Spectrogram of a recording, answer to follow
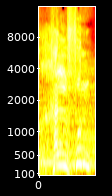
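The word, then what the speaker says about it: خلف: মাঝখানে একটা লাম আছে, এই লামটার মধ্যে যদি সাকিন হয় তাইলে হলো খালফুন, আর যদি লামের মধ্যে জবর হয় তাহলে হলো খালাফুন, আরবি শব্দ।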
